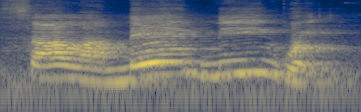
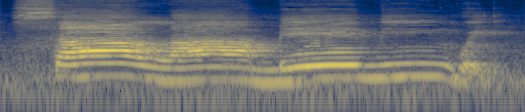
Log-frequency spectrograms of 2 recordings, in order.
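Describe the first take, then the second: First: Said in the usual way. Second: "Salame, mingue" stretched beat by beat, Sa-la-me-min-gue, loud at the start; drawn-out syllables. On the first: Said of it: "Essas estão juntas". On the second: Shown as a demonstration. Teacher showing one word, "Salame, mingue" stretched syllable by syllable. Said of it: "É uma palavra só".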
